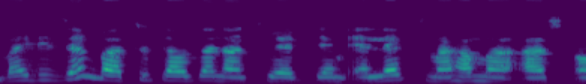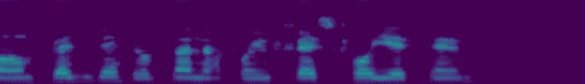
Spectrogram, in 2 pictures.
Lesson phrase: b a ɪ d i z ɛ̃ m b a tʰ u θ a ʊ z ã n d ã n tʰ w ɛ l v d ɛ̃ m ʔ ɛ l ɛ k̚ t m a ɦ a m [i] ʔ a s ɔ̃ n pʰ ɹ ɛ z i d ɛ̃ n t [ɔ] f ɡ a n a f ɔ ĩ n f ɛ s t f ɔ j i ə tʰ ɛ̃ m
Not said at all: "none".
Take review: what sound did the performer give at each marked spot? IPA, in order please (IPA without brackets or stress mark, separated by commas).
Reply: a, ɔ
